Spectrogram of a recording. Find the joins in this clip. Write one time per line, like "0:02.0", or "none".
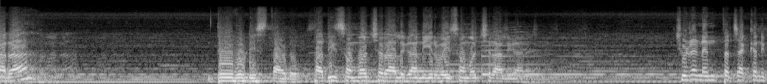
none

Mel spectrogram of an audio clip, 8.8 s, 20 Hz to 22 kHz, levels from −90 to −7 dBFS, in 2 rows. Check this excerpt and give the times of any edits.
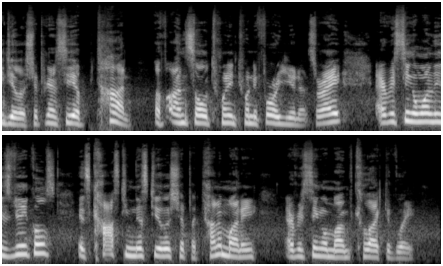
none

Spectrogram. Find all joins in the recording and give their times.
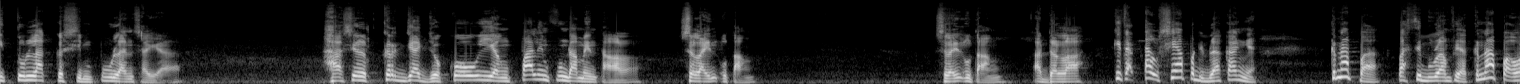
0:11.0

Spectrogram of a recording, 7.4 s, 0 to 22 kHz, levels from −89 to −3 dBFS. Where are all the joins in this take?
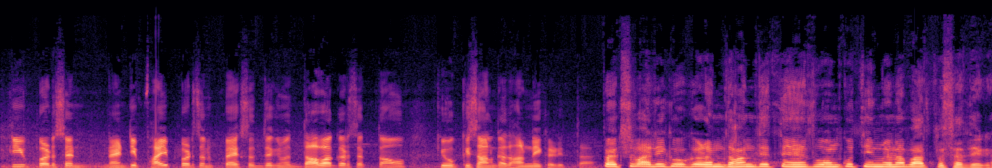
0:04.3

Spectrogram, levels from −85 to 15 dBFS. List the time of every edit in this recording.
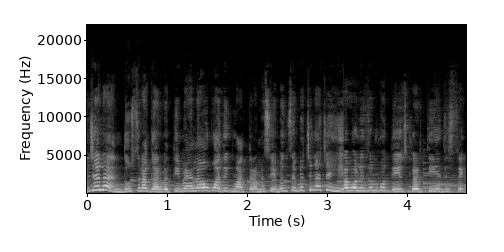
0:03.2

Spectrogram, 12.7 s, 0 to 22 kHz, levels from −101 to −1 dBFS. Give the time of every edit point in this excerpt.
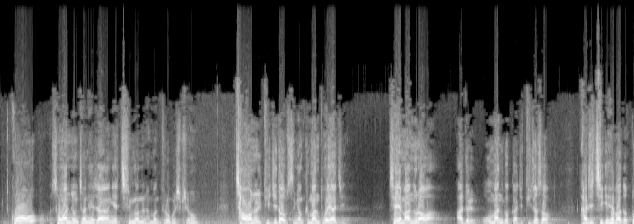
0:04.3

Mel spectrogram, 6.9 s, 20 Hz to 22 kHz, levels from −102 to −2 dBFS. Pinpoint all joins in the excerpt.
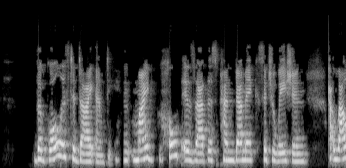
0:02.5

